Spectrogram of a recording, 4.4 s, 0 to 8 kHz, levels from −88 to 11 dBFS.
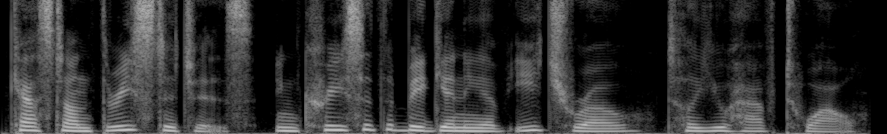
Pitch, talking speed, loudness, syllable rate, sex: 200 Hz, 205 wpm, -19 LUFS, 5.1 syllables/s, female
